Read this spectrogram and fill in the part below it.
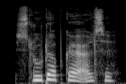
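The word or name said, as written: SLUTOPGØRELSEN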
